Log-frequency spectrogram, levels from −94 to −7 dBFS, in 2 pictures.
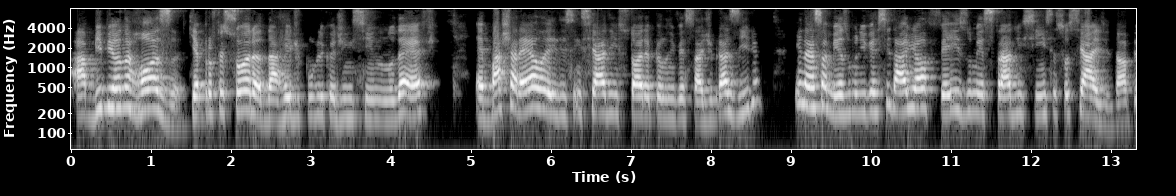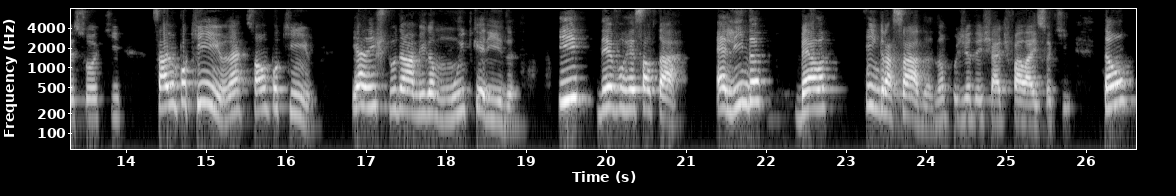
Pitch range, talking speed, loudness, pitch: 185-255 Hz, 160 wpm, -20 LUFS, 210 Hz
